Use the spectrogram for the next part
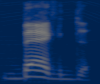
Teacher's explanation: Pronuncio la ED como una letra D y esta E prácticamente queda muda.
